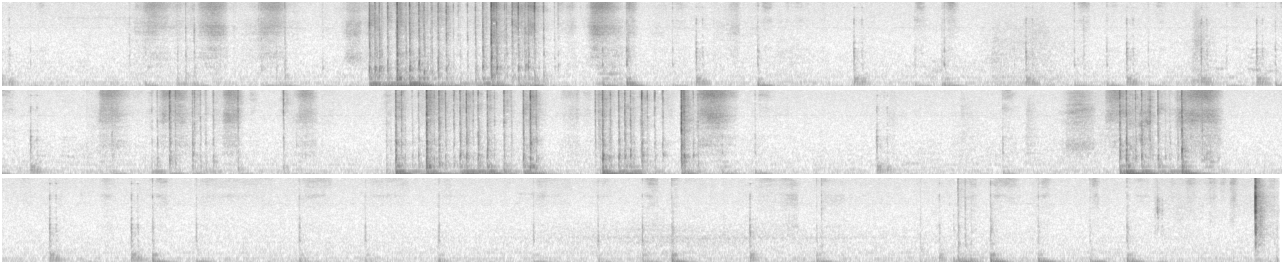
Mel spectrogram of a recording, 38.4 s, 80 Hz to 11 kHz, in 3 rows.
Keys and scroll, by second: 1.7 super+p, 2.7-5.8 typing, 14.3-14.8 typing, 14.4 Return, 16.5-19.8 typing, 19.9 ctrl+r, 23.7-25.1 typing.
